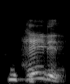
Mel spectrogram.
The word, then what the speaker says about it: hated: hated, Hated. hated, Jadi T-nya itu berubah jadi kayak D.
